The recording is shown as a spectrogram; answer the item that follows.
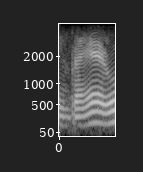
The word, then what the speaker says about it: Embraer: Então, a gente está em parceria com a Embraer hoje. Ah, falei certo agora.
